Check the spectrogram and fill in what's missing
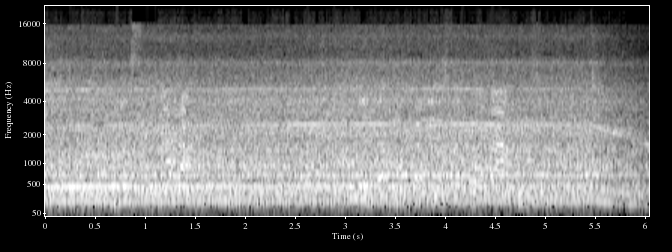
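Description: Rainbow vacuum cleaner running indoors in a home, a loud steady motor whine with a tonal hum held throughout, easing off slightly at the end.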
